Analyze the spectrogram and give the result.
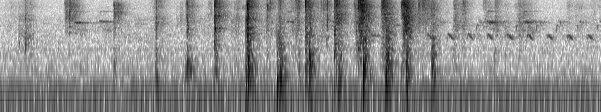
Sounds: run

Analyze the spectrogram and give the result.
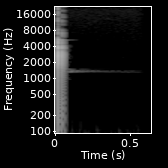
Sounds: glass
tap

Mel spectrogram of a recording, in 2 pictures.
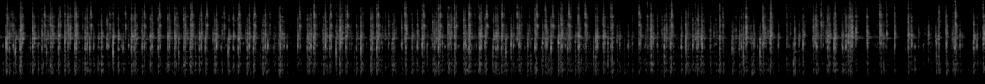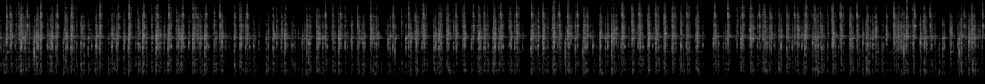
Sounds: rattle

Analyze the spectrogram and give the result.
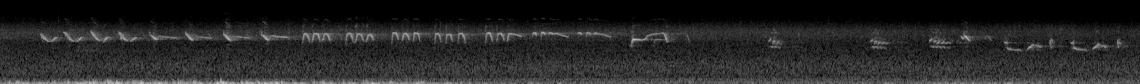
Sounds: bird
bird vocalization
animal
wild animals

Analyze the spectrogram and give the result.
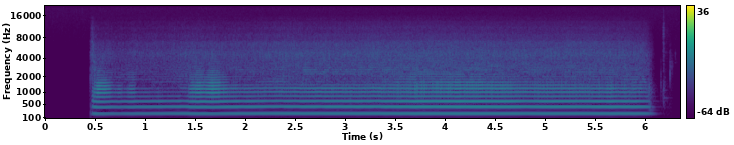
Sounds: trumpet
brass instrument
musical instrument
music

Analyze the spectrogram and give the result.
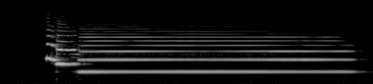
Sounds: music
woodwind instrument
musical instrument

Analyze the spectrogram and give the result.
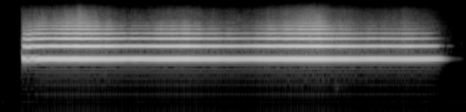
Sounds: trumpet
musical instrument
music
brass instrument

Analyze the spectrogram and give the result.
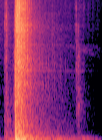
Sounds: car
motor vehicle (road)
vehicle

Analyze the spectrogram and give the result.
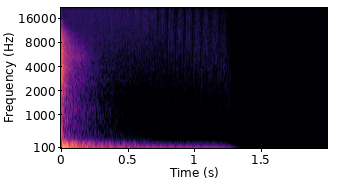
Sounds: bass drum
percussion
drum
musical instrument
music

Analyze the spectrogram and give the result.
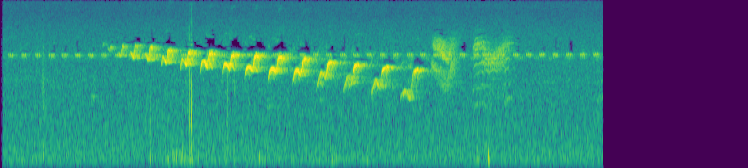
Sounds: animal
bird vocalization
bird
wild animals

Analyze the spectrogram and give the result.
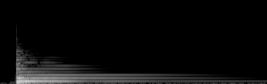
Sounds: musical instrument
music
bowed string instrument

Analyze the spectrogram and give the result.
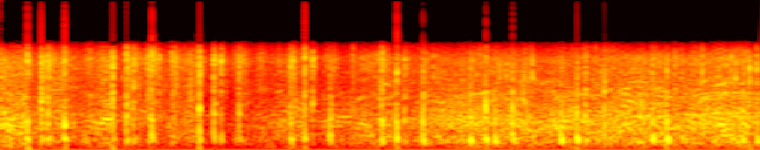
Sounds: livestock
animal

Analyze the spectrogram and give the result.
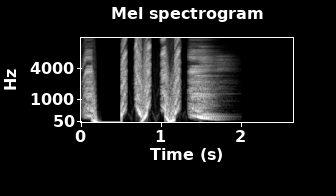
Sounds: music
musical instrument
scratching (performance technique)

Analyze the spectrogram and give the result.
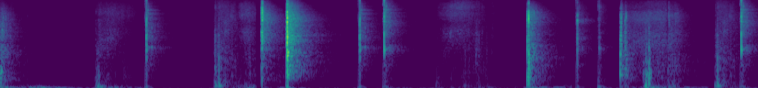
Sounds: hands
clapping

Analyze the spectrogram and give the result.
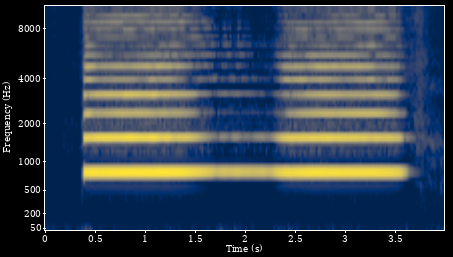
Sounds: musical instrument
woodwind instrument
music

